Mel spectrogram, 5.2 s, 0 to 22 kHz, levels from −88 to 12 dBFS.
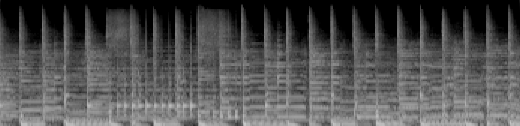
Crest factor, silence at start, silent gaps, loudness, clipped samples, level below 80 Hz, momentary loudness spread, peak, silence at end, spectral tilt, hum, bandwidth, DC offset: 16 dB; 0 s; none; -21 LUFS; under 0.1%; -26 dBFS; 2 LU; -4 dBFS; 0 s; -5 dB/octave; none; 17 kHz; under 0.1%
